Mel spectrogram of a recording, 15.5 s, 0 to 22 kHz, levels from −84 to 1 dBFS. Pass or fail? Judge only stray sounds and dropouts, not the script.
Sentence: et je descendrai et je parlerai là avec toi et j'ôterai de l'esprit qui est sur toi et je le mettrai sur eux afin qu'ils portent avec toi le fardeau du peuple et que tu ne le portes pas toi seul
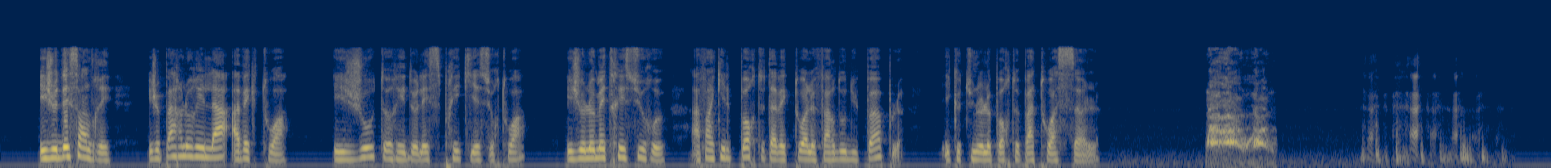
fail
